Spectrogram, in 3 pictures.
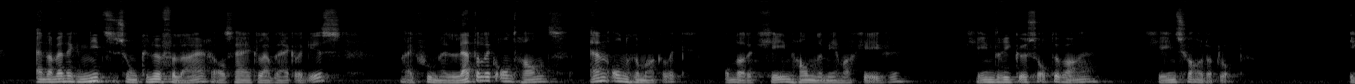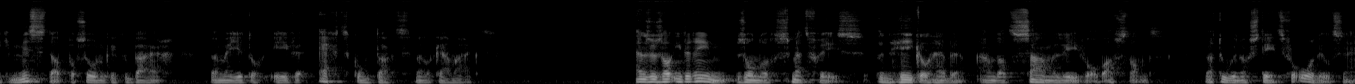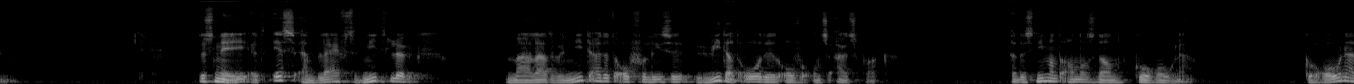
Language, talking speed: Dutch, 145 wpm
